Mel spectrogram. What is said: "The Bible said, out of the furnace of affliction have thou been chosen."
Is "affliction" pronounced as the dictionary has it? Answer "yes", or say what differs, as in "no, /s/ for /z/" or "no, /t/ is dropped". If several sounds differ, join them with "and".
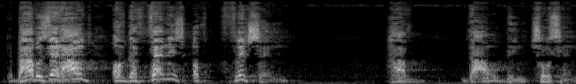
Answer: yes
